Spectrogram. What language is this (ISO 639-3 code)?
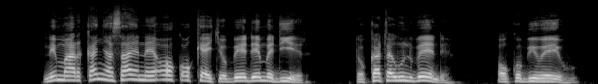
luo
